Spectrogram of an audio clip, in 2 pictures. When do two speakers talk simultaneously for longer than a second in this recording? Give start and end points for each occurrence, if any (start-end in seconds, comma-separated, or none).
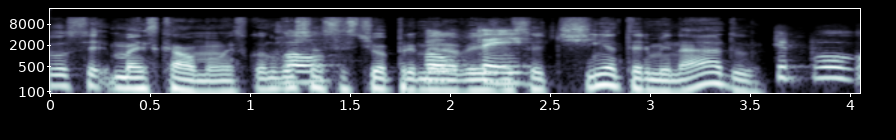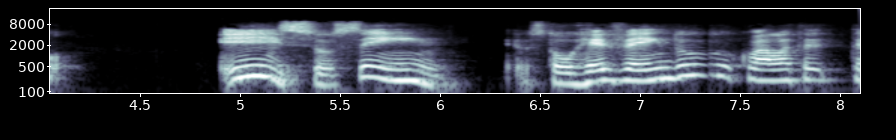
1.2-2.5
